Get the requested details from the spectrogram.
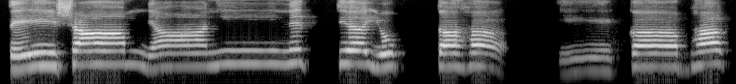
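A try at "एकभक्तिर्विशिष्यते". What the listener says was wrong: No. It is one word. Ekabhaktir vishishyate. You can't speak it. Of course, where there is no halanta, you have to chant it full.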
